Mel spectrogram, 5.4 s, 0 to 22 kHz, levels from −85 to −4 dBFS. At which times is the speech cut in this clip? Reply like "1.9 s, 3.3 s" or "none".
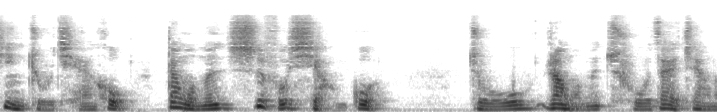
1.1 s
